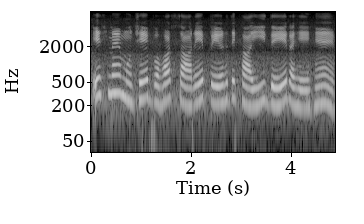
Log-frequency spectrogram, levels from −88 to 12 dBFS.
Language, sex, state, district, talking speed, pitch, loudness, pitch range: Hindi, female, Madhya Pradesh, Katni, 110 wpm, 225 Hz, -16 LUFS, 210-260 Hz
